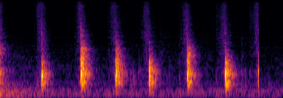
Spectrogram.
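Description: Zucchini being chopped with a knife on a board, seven sharp, evenly spaced close chops at a slow, steady rhythm, heard alone without speech.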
